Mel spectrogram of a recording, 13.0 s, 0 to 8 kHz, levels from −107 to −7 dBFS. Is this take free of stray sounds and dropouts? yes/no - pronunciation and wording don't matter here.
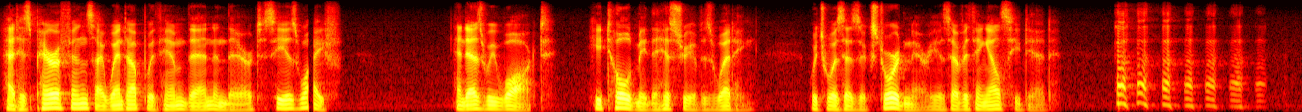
no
